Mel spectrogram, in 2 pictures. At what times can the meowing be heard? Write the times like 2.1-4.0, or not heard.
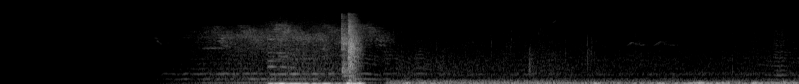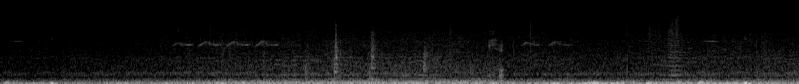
2.6-3.6.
